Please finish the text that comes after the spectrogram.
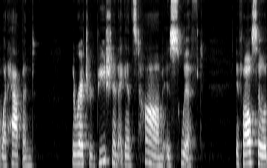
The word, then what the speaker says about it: Ham: Noah has three sons: Shem, Ham, the youngest pronounced Ham, not like the meat, and Japheth.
